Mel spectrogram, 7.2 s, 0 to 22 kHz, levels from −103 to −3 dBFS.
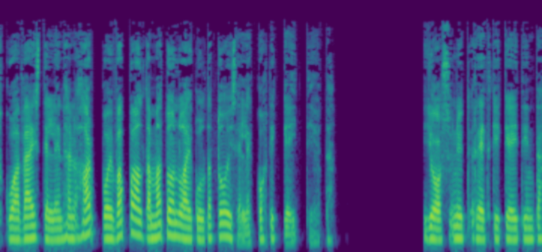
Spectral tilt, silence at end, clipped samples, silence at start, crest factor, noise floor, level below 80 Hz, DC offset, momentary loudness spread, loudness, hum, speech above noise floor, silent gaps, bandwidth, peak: -5 dB/octave; 0 s; under 0.1%; 0 s; 22 dB; under -90 dBFS; -66 dBFS; under 0.1%; 12 LU; -22 LUFS; none; over 68 dB; 4.68-5.64 s; 16.5 kHz; -2 dBFS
